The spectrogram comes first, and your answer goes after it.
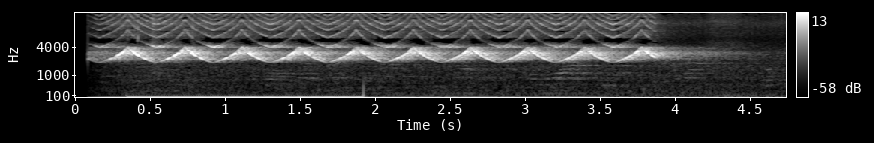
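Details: Shrill electronic warble sweeping up and down about two and a half times a second, then cutting out, heard when a motorbike entered a bicycle parking area: the parking-area alarm buzzer.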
